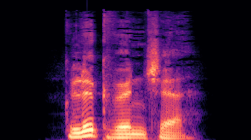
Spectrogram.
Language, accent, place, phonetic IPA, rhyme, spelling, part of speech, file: German, Germany, Berlin, [ˈɡlʏkˌvʏnʃə], -ʏkvʏnʃə, Glückwünsche, noun, De-Glückwünsche.ogg
- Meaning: nominative/accusative/genitive plural of Glückwunsch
